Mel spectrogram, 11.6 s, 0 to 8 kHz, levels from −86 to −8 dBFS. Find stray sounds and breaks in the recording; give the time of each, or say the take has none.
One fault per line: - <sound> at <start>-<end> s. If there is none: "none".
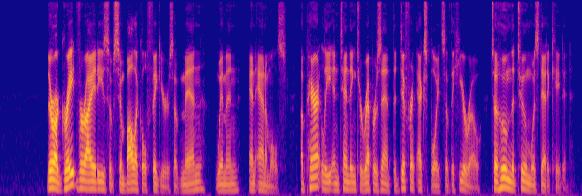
none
